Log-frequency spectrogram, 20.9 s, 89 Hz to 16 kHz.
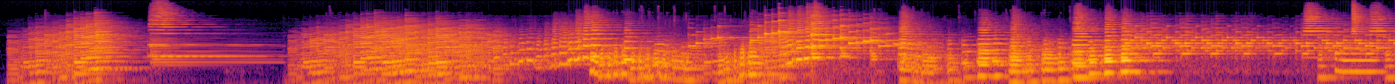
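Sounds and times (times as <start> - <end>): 
piano: 0.0 - 20.9
tuba: 4.4 - 18.4, 19.5 - 20.9
horn: 5.4 - 18.0, 19.5 - 20.9.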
